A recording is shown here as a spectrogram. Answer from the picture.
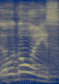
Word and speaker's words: Illinois: Which I will not hold against you, which I purposely chose not to mispronunciate the state like we all do and call it Illinois. Yeah. The S is silent.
